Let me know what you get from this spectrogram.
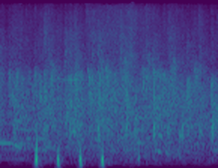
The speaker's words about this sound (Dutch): We give Hans a hand. He's laten we Hans een geweldig applaus geven.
